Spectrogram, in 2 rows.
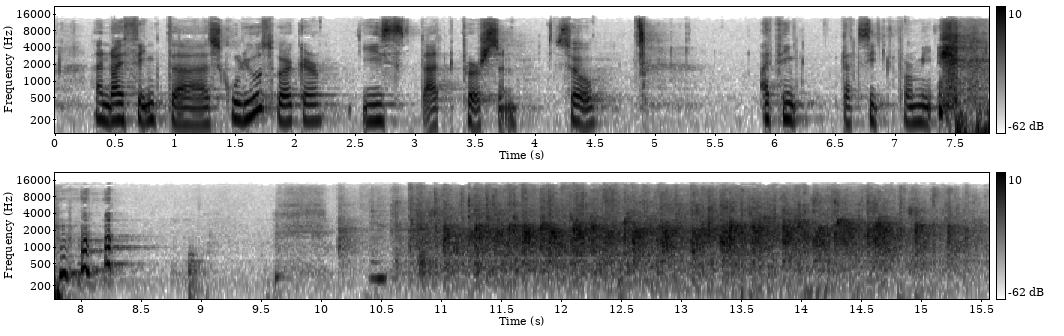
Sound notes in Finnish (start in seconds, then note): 7.4 chuckles; 10.0 applause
